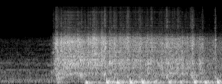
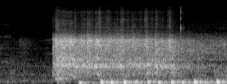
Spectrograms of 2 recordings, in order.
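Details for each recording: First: Carbureted Honda Beat automatic scooter, noisy at idle: fast idle with a steady, regular low knock from a loose magneto fan boss. After the boss was fixed, the engine ran smooth with no knocking. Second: Honda Beat carburetor scooter after repair, idling smooth and even after startup with no rough scraping or rattle; earlier rough noise was traced to a damaged magneto cooling fan, fixed with ring spacers.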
